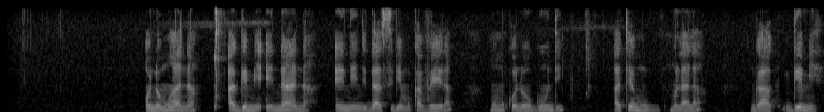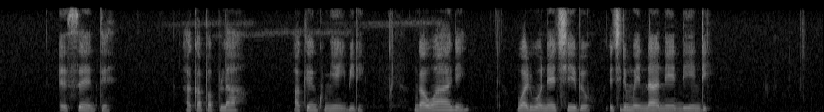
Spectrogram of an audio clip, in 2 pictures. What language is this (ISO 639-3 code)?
xog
